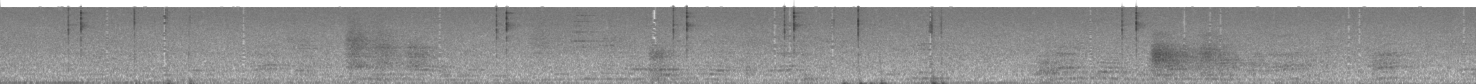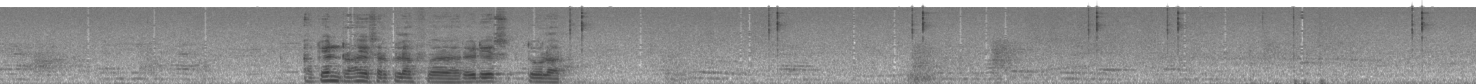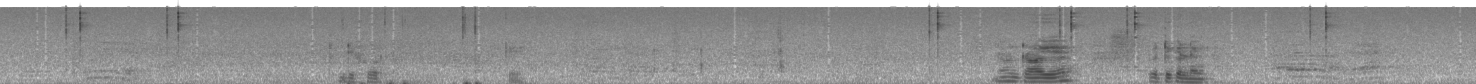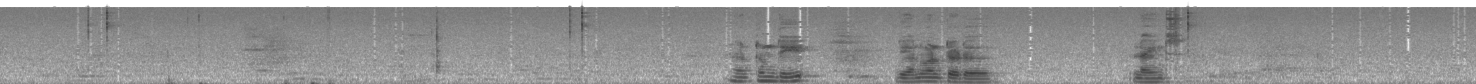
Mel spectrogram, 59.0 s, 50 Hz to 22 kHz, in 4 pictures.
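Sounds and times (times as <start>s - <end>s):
room noise hiss: 0.0s - 59.0s
steady low hum: 0.0s - 59.0s
mouse buttons clicking: 0.6s - 2.0s
computer mouse clicking: 0.6s - 2.1s, 4.9s - 5.3s, 6.6s - 7.0s, 7.8s - 9.6s, 11.2s - 11.5s, 20.4s - 20.7s, 22.4s - 22.7s, 23.8s - 24.2s, 25.5s - 28.1s, 28.8s - 29.2s, 30.0s - 31.6s, 32.8s - 34.4s, 36.0s - 37.5s, 38.8s - 39.1s, 40.2s - 41.0s, 45.1s - 47.7s, 50.0s - 50.4s
dull low thumps: 33.4s - 34.4s.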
